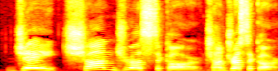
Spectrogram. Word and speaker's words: Chandrasekhar: I'm going to pronounce his name right. Jay Chandrasekhar.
